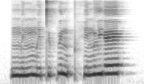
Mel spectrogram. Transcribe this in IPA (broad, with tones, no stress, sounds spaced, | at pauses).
m i˧˥ n m i˧˥ t̪ y˧ p y˥˩ n pʰ i˧˥ n l j ɛ˥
